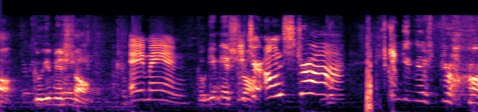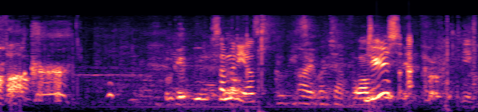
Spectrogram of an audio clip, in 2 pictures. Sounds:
Speech

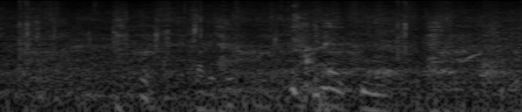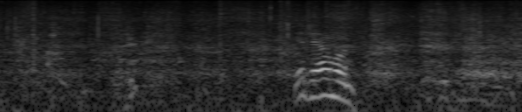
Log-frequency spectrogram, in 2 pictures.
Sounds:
outside, rural or natural, Speech, Run

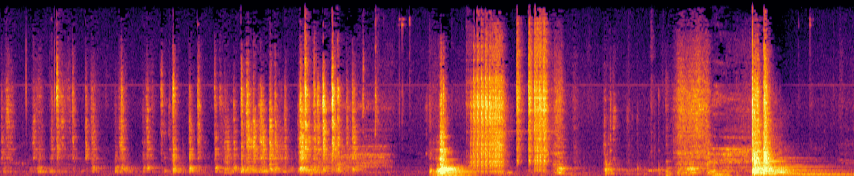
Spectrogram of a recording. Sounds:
Tools

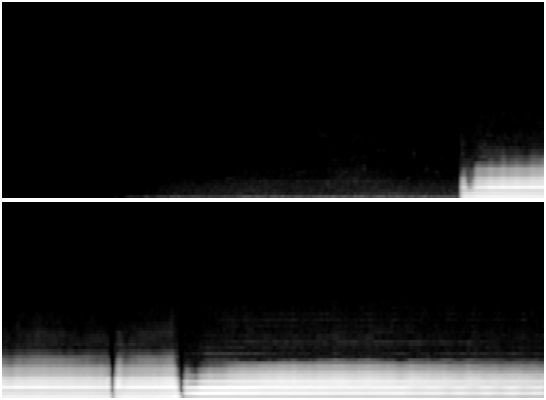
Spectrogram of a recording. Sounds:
playing bugle

